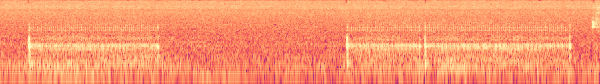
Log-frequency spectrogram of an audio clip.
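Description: Near silence, with two faint spells of soft, fluttering rubbing, each starting with a small click: a fluffy powder brush buffing powder highlighter onto the cheek.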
